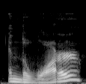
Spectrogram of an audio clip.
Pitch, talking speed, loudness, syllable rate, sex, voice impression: 130 Hz, 205 wpm, -15 LUFS, 6.0 syllables/s, male, masculine, adult-like, slightly muffled, refreshing, slightly sincere, friendly, kind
